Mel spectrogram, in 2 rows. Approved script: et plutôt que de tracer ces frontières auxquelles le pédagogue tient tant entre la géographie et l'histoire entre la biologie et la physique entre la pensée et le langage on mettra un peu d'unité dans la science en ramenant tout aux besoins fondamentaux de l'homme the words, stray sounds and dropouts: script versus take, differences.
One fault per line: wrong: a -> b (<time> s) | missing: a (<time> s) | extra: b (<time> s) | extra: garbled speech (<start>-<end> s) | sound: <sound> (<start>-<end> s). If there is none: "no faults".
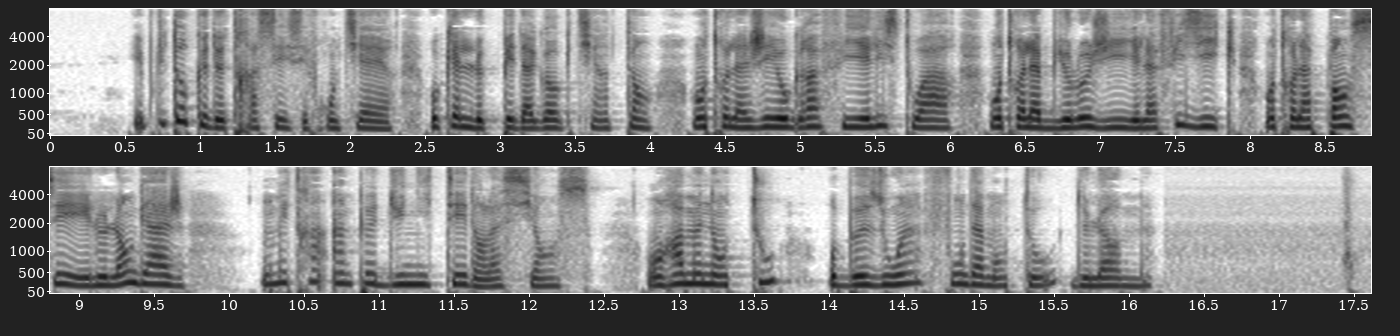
sound: whoosh (17.4-17.6 s)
